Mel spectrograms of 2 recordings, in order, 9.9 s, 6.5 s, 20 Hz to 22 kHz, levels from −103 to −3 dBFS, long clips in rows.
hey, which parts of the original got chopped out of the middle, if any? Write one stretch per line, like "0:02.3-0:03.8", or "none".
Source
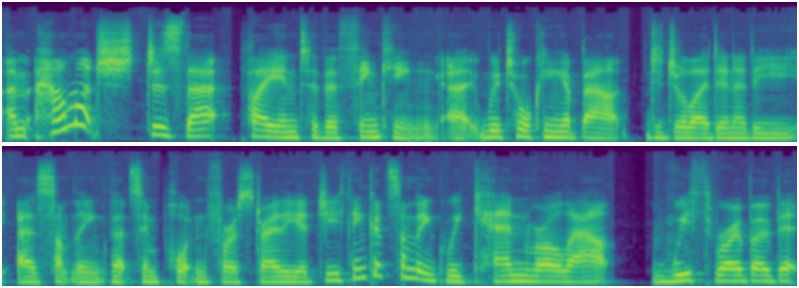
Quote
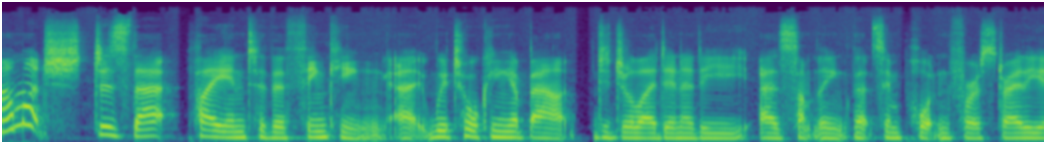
none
